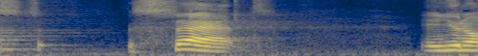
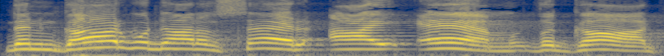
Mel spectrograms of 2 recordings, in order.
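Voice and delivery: higher and louder, slow and building; full-force preaching; 4 semitones higher, 7 dB louder than usual. Acted. Pastor driving home the resurrection to his church, building preaching. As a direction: preach the climax with rising force.

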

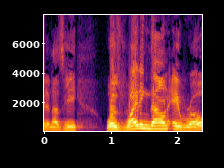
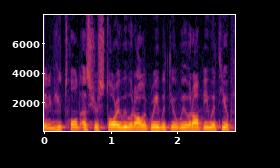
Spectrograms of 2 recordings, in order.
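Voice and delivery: usual speaking voice

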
